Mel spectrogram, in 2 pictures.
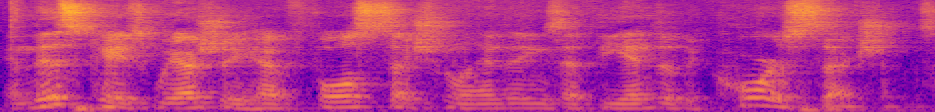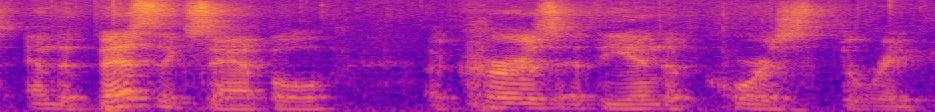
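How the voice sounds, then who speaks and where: A man's voice: mid-range voice, a little fast, echoey room, recorded from a distance, rough recording. A man giving an enthusiastic classroom lecture that breaks down how a hit song is built. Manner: explanatory, enthusiastic, talks over music examples. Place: lecture hall. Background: song excerpts playing faintly.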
